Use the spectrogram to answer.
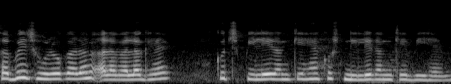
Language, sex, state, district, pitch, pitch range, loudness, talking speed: Hindi, female, Uttar Pradesh, Varanasi, 245 Hz, 225-260 Hz, -20 LUFS, 225 wpm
